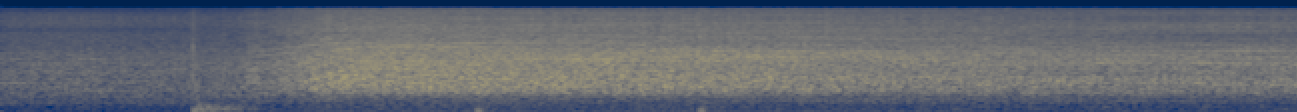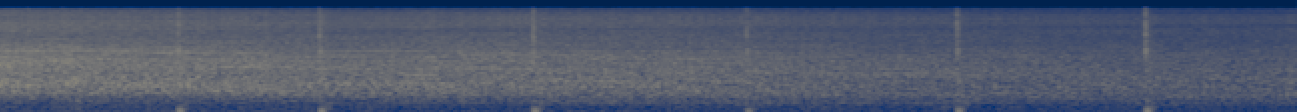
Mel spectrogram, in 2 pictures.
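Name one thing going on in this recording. A large crowd cheers loudly and then slowly dies down.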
